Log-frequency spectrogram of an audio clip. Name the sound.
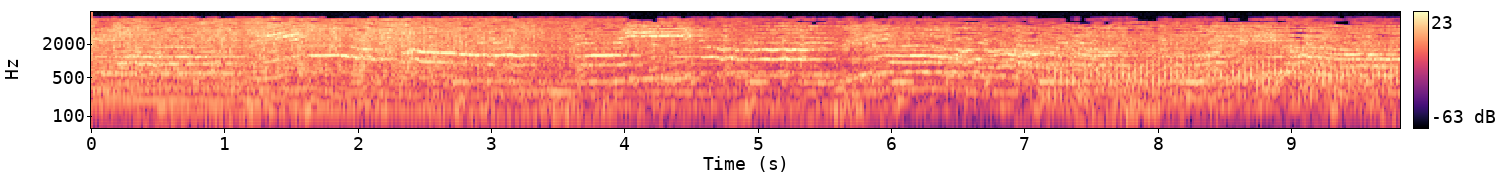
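helicopter flying overhead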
